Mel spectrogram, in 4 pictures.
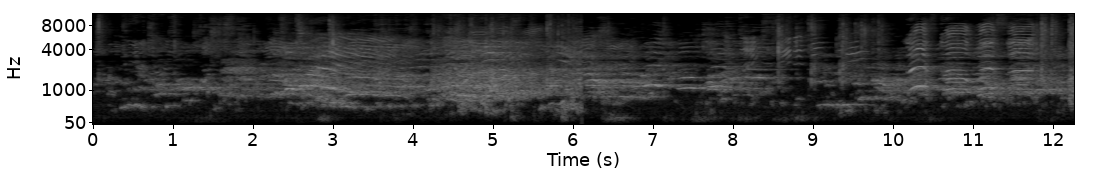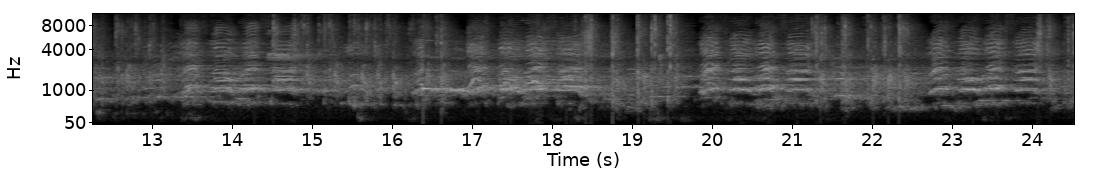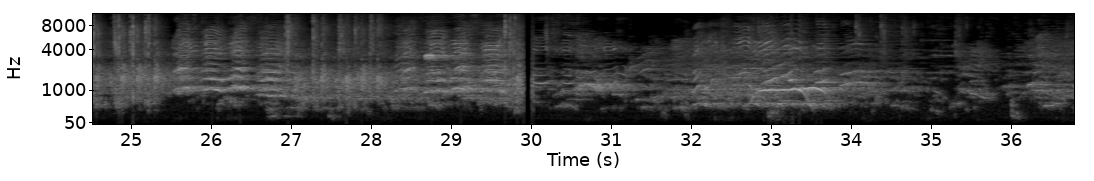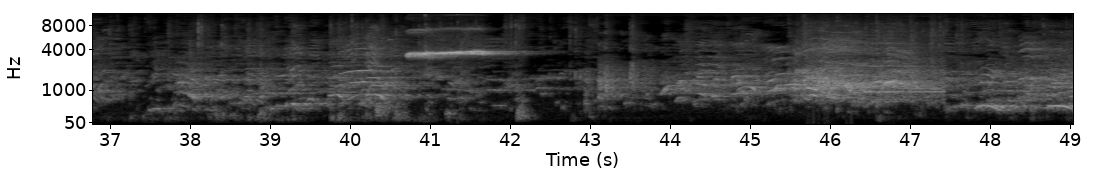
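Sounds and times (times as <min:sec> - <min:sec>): cheerleaders chanting: 0:00.0 - 0:49.0
hand claps: 0:24.0 - 0:25.4, 0:26.9 - 0:28.2
referee's whistle blast: 0:40.7 - 0:42.4.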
